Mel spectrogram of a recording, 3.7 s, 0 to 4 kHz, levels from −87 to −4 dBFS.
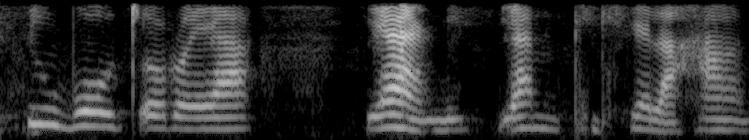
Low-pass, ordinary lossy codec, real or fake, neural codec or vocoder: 3.6 kHz; none; fake; codec, 24 kHz, 3 kbps, HILCodec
